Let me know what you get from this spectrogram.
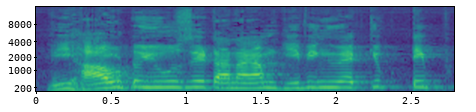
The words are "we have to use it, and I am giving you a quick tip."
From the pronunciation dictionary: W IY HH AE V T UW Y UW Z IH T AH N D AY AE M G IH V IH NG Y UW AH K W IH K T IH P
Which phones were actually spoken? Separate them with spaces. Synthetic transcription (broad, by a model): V IY HH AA W T UW Y UW Z IH T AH N AY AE M G IH V IH NG Y UW AH K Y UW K T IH P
